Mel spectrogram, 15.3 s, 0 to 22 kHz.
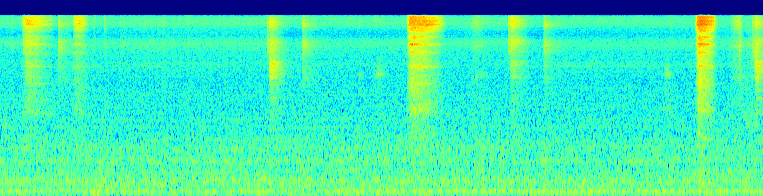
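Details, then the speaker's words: Adult with advanced pulmonary fibrosis (scarring over 70% of lungs) breathing through an O2 Trainer inspiratory resistance device, pulling hard while wearing an oxygen nasal cannula; breathy, hissing, slow, uneven breaths, about ten a minute. "it's you do 30 of those you may have to work up to it but it's exhausting because if you're pulling if you got a small hole that means you're really pulling hard"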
